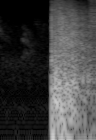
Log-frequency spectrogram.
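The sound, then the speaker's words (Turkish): Single gunshot on a snowy morning in a village of single-storey houses, a sharp, loud blast breaking sudden silence, followed by a brief rumbling tail that slowly decays. “Neyi vurdu hiçbir şey görmedik. Sadece silah sesi.”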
